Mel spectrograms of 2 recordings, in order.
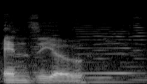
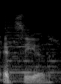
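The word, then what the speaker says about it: Ezio: And he actually mispronounces Etsio on uh on mispronounces it on purpose. He's like Enzo instead of Etsio.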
